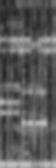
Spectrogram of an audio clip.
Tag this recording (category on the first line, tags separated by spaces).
Sound effects > Electronic / Design
interface alert selection notification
